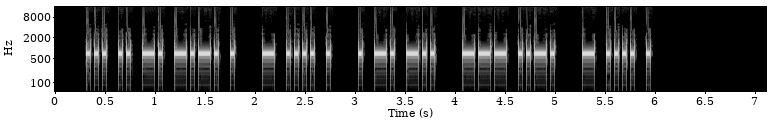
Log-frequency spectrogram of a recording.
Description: Morse code, heard as a keyed tone, about 30 wpm, 700 Hz. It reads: SINCE THE END OF THE
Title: Sets of 5 Words Encore 30wpm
